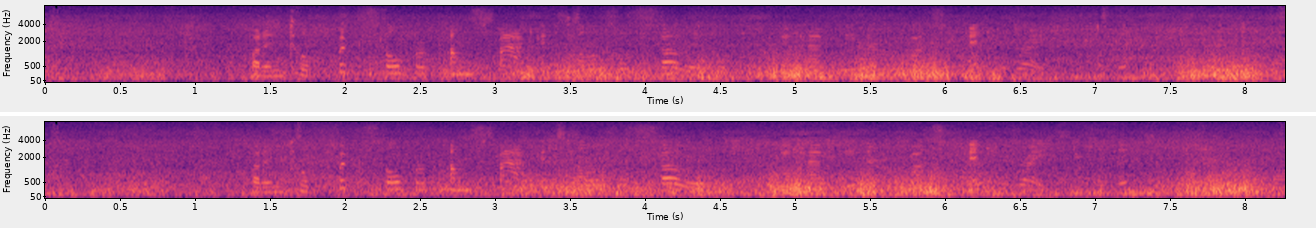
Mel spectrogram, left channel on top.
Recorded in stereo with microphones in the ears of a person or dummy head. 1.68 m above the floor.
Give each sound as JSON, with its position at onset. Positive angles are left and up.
{"t": 1.4, "sound": "a woman speaking", "side_deg": 15}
